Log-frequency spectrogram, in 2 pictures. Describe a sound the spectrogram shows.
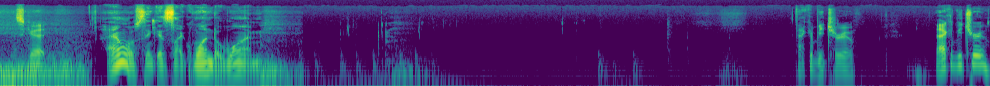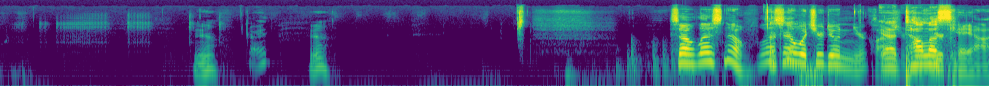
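A young man talks and laughs into a close microphone.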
